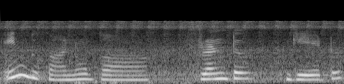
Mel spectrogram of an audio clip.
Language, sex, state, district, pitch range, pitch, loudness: Hindi, female, Haryana, Charkhi Dadri, 220-270 Hz, 240 Hz, -14 LUFS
